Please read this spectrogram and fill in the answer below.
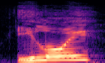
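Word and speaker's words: Eloi: Like, and I say Aloy not like from Horizon Zero Dawn. I say it like the Aloy from Eloy from the Time Machine.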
